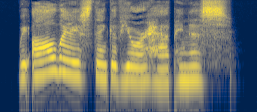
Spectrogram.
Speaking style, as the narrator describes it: Darcy sighed

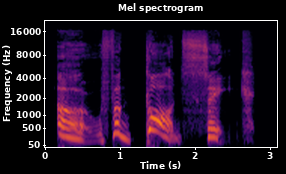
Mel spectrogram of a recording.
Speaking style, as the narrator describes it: Dunford exclaimed

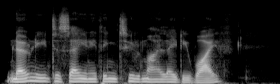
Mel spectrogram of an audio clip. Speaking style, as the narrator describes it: say evenly

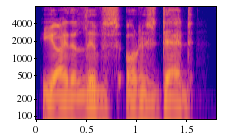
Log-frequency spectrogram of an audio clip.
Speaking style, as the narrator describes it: said curtly

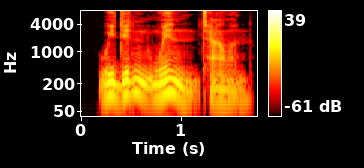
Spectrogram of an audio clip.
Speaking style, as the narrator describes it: Thayrin said softly

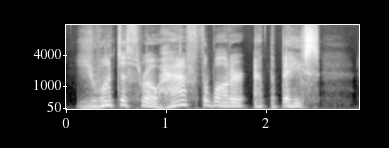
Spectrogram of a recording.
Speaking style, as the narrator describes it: she gasped

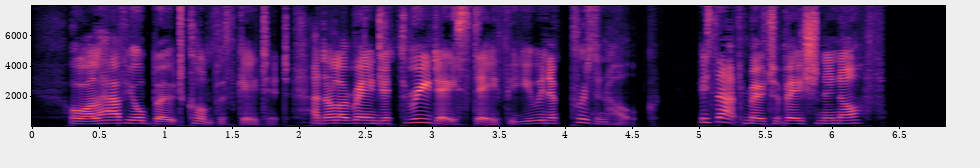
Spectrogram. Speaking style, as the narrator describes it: Grant said curtly

